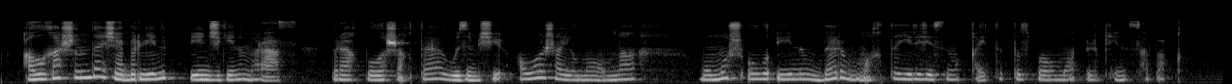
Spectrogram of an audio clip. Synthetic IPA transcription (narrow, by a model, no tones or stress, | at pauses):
ɑlˠʁɑʃənd̪ɑʒæbɪɾle̞nɪp̚ɾe̞nʒɪɡʲe̞nɪmɾɑz̥ | b̥ɪɾɑq̚bo̞lˠɑʃɑqt̪ɑwɵzɪmʃe̞ɑwɑʒɑjəlˠmɑwənɑ | mʊməʃʊlˠəʔʏjɪnɪŋbɪɾməqt̪əje̞ɾe̞ʒe̞sɪɴqʰɑjt̪əpʊzbɑw̪ˠmɑʏlkʲʰe̞nsɑbɑq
